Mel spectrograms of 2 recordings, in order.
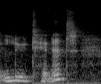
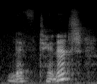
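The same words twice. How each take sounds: First: The first syllable sounds like 'loo'. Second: The first syllable sounds like 'left'. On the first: This is the American usage. "We don't say lieutenant" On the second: This is the Australian Navy usage. "In the Australian Navy, we say lieutenant"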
